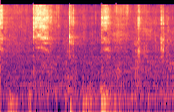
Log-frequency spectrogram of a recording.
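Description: Aubergine masala with garam masala is stirred in a pan, several quick scraping strokes of a spoon over a low sizzle, close and fairly loud, with no voices.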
